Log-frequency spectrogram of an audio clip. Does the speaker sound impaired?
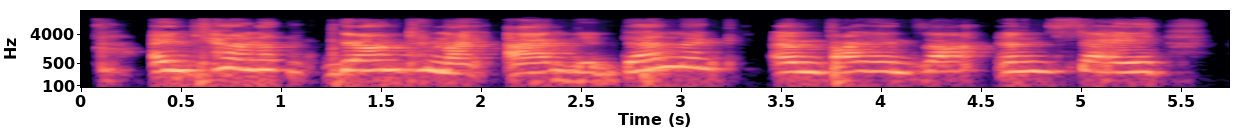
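Yes: cerebral palsy; unable to drive.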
